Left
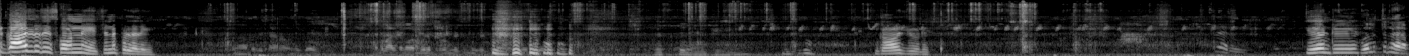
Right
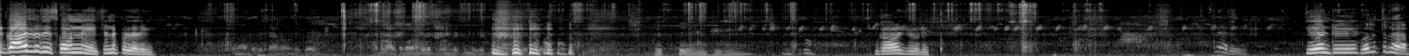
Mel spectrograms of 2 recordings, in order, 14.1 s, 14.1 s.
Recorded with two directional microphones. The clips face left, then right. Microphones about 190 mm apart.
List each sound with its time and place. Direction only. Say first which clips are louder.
0.0 s speech: right 3 dB; 40° right (ahead or behind)
3.4 s a sound: right 2 dB; 40° right (ahead or behind)
4.1 s speech: right 2 dB; 40° right (ahead or behind)
8.8 s speech: right 5 dB; 35° right (ahead or behind)
13.1 s speech: right 5 dB; 25° right (ahead or behind)
13.6 s speech: right 6 dB; 55° right (ahead or behind)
